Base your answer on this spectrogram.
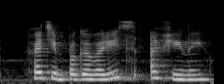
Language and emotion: Russian, neutral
